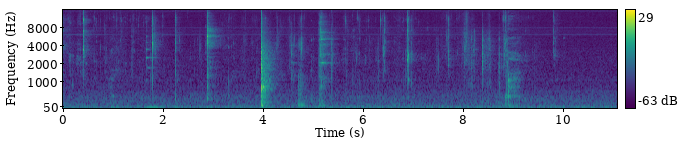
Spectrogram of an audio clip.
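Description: Close-miked chewing of a mouthful of rice and gochujang chicken, broken by scattered sharp clicks and knocks of tableware and a bottle being handled. The loudest knock comes about four seconds in.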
